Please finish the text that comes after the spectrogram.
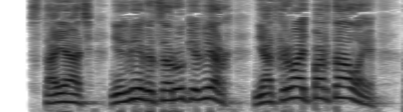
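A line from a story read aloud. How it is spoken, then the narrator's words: Yelling through bars. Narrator (Russian): орали на нас через решетку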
